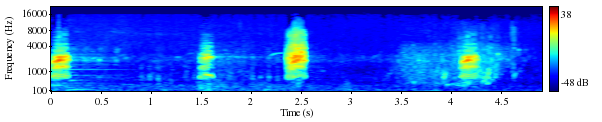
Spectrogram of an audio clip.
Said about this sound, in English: That prehistoric-sounding call is from a great blue heron. This tall, stately bird is commonly seen standing alone on beaches, in marshes, on docks and pilings, even on tree branches, watching, waiting.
